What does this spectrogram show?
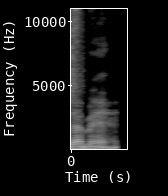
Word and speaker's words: Chalamet: Like, I saw a video of Timothy Chalamet. Is that how you pronounce his name? Yes, He's by just like, Timothée yes, Chalamet.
